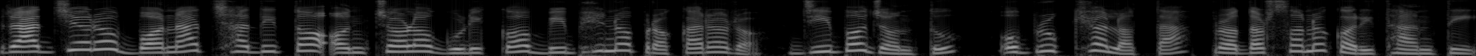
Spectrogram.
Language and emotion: Odia, neutral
